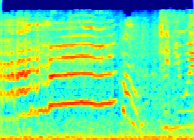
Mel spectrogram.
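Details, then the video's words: A Sacramento, California dog fond of McDonald's 'talks' while asked to wait for food to cool: a sustained, slowly rising tonal whine, then brief wavering yelps, with a steady engine-like hum beneath. "Cute Funny Talking Dog from Sacramento, Ca"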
